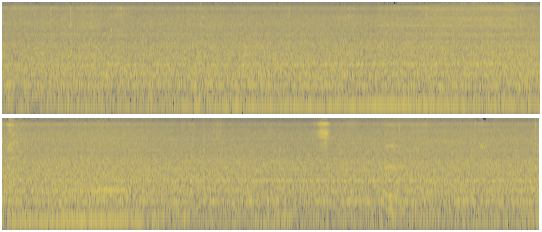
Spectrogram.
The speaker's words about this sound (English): What a wonderful thing the internal combustion engine is.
